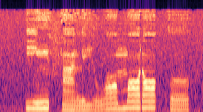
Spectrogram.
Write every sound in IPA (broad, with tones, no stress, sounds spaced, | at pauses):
j ĩ˧ f ã˨ l i˨ w ɔ˧ m ɔ˦ ɾ ɔ˦ k o˧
